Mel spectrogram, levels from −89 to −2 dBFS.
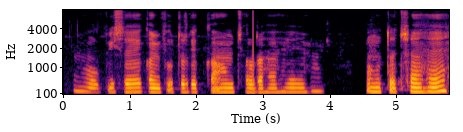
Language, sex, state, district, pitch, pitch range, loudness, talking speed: Hindi, male, Chhattisgarh, Balrampur, 140 Hz, 135-150 Hz, -20 LUFS, 135 wpm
